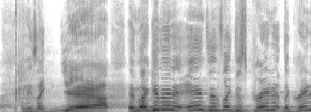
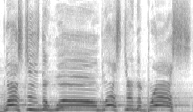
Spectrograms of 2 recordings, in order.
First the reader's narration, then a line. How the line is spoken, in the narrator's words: yelling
